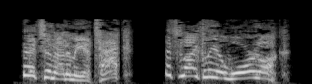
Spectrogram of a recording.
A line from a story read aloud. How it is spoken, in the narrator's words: he shouted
